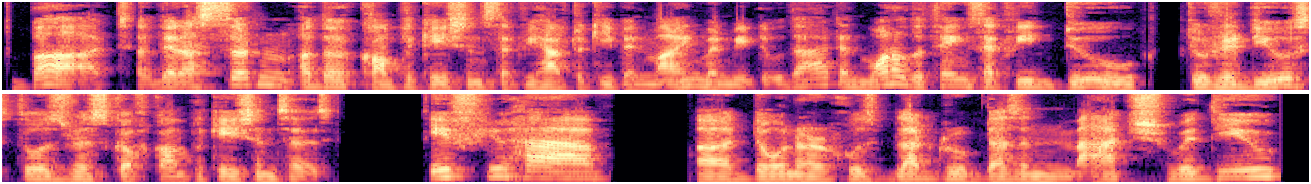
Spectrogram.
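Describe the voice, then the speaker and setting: A man's voice: mid-range voice, expressive, moderate pace, breathy edge. Male medical expert explaining plainly. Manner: explains in plain lay terms. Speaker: expert guest, transplant physician. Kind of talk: explanatory interview answers.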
